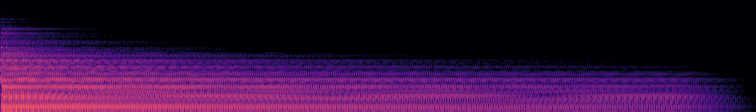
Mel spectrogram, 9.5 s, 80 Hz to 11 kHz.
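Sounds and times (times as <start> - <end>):
acoustic piano: 0.0 - 6.1.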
